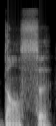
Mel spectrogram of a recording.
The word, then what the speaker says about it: danse: And I think it was one of the first times I'd heard this idea of on y danse, because I'd always thought of danse as one syllable, but danse, it's kind of reinforcing this fact with song that you can actually stress that, well, not stress the second syllable, but recognize the second syllable.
